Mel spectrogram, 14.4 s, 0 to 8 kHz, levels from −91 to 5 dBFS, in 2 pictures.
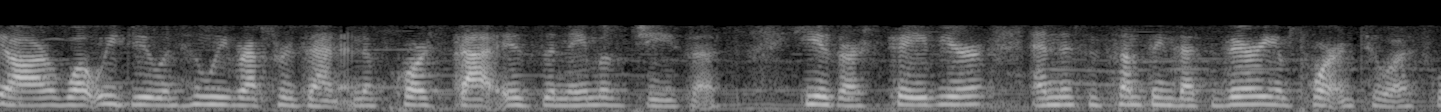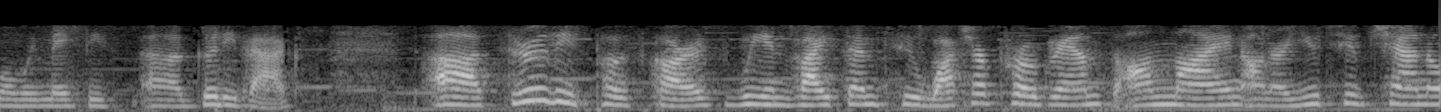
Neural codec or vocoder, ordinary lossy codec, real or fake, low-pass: none; AAC, 16 kbps; real; 7.2 kHz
